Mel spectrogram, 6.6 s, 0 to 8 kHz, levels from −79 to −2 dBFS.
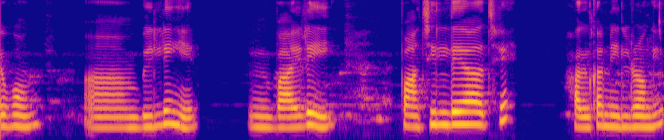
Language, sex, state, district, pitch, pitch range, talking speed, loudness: Bengali, female, West Bengal, Purulia, 205 Hz, 190-235 Hz, 100 wpm, -17 LUFS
